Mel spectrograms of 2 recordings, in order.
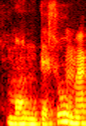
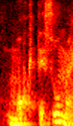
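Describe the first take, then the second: First: An n sound comes before the t. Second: A stressed k sound comes before the t. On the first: "con N" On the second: "enfatizando la C"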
